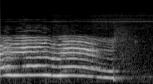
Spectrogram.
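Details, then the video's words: Female Siberian Husky Mishka, at home and coaxed to say 'I love you', gives a steady, tonal, rich-harmonic note held for about a second before sliding downward and cutting off; a room echo follows. "Husky Dog Talking - " I love you ""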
